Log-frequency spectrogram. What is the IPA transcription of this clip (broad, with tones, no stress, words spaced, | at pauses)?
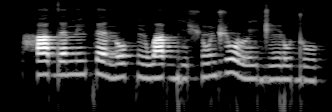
ha˦dɛ˦nĩ˦ kɛ˦˨no˧kĩ˨wa˧ ɡ͡bi˨ ʃũ˨˦d͡ʒo˦˨ li˨d͡ʒĩ˨ ɾu˨du˨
